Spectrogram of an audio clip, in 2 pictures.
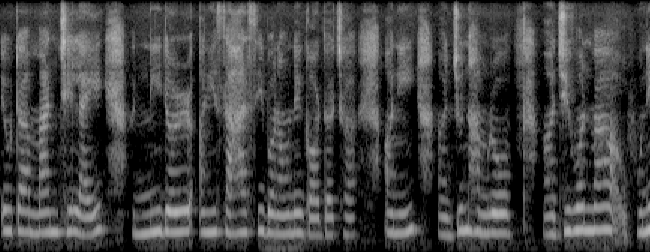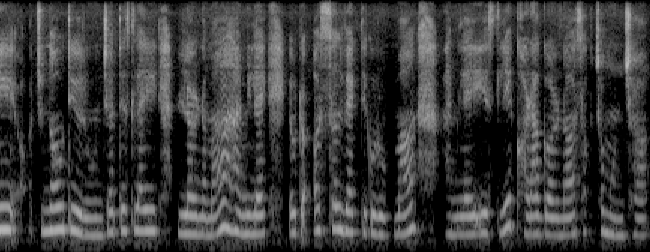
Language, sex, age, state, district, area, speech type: Nepali, female, 18-30, West Bengal, Darjeeling, rural, spontaneous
